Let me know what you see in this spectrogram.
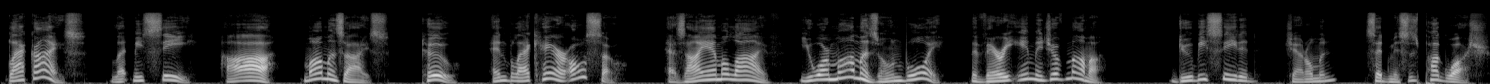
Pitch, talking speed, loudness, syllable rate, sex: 175 Hz, 130 wpm, -21 LUFS, 4.2 syllables/s, male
